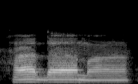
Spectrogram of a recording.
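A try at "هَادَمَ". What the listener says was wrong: হাতে আলিফ আছে। হাদামা,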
